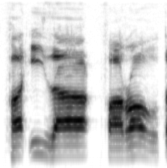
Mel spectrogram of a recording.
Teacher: را اور غین دونوں کو موٹا پڑھیں گے ، را کے اوپر زبر ہے اس وجہ سے، اور غین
